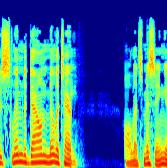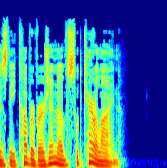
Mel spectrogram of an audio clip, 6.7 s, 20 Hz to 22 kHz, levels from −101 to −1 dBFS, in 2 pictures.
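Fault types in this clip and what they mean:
Damaged data in a compressed stream, at 1.41 to 1.43 s and 4.89 to 4.91 s: corrupted bytes in the compressed speech make the decoder misread those frames, lose sync and hunt for the next frame header, leaving two brief glitches of about 20 ms each.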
